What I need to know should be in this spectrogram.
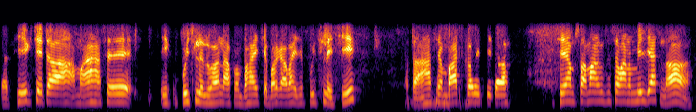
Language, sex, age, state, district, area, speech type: Maithili, male, 18-30, Bihar, Madhubani, rural, conversation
